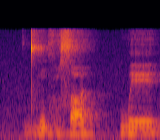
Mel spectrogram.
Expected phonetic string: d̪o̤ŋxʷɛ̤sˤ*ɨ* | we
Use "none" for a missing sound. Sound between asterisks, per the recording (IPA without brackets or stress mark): ɨ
